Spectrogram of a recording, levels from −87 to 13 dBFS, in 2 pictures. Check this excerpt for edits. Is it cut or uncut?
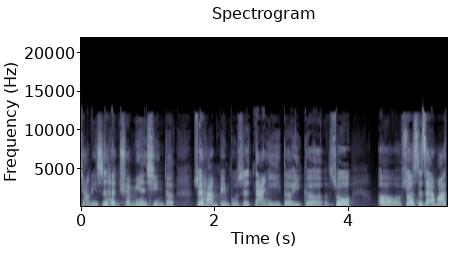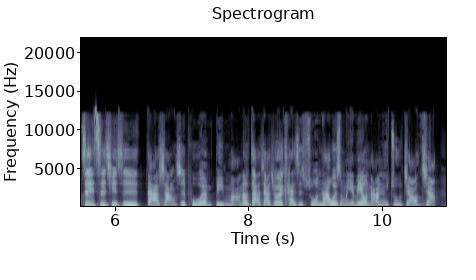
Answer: uncut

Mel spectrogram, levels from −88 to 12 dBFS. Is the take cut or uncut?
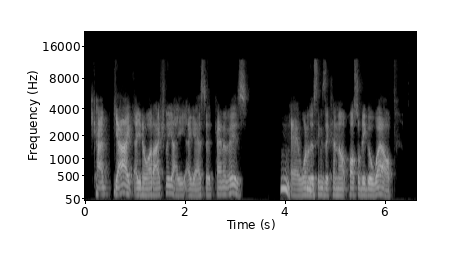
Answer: cut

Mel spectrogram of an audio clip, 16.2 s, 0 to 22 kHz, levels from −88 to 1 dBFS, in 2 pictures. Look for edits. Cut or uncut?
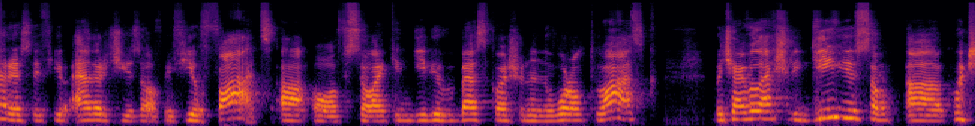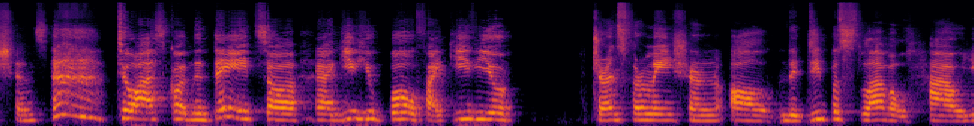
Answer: cut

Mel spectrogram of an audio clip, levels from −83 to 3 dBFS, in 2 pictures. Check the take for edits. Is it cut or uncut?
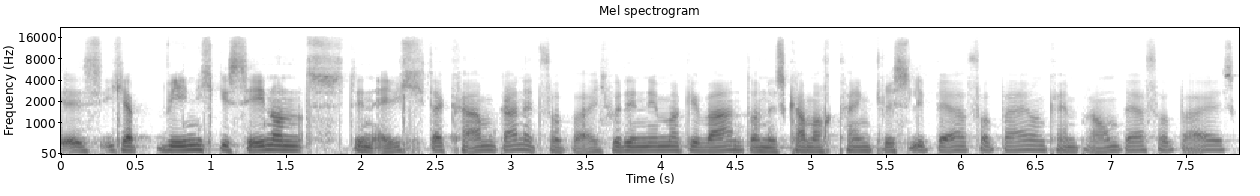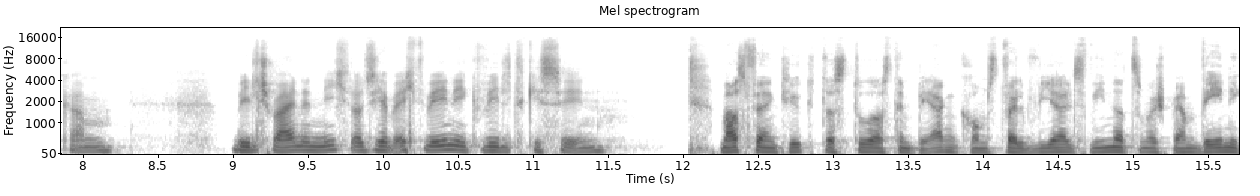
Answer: uncut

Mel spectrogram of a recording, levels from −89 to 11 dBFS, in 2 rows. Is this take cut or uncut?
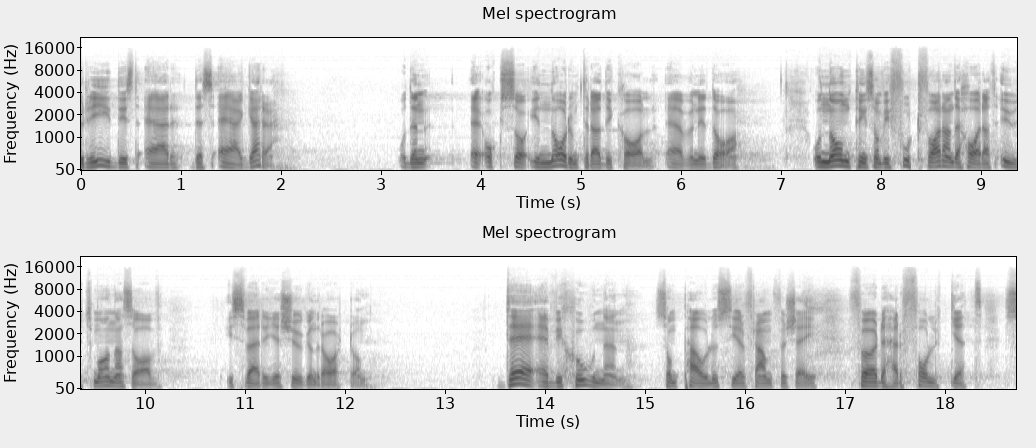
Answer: cut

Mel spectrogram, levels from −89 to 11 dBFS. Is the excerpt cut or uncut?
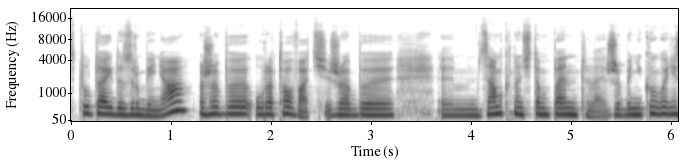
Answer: uncut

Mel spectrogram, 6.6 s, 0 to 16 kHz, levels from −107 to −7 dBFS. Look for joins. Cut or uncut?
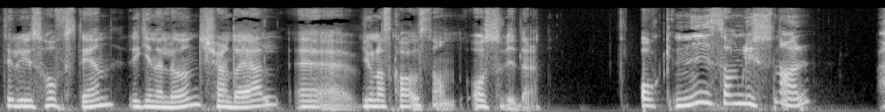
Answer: cut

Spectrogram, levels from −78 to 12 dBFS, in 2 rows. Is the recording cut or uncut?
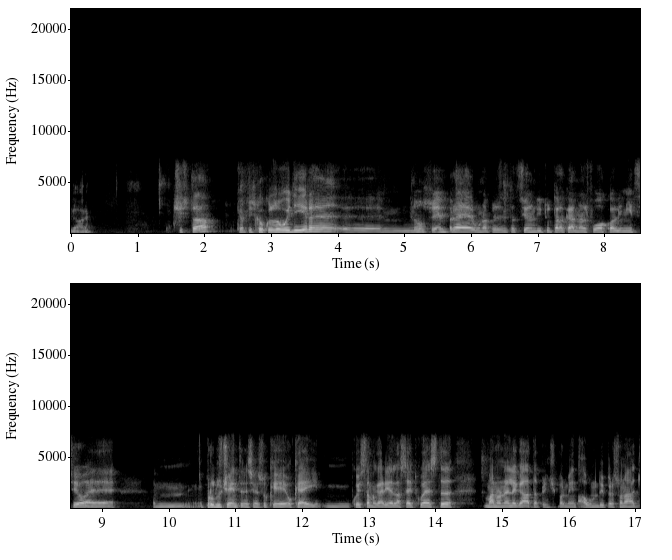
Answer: cut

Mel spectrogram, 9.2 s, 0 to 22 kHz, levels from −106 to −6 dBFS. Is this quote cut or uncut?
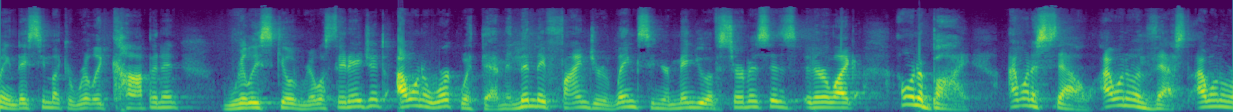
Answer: uncut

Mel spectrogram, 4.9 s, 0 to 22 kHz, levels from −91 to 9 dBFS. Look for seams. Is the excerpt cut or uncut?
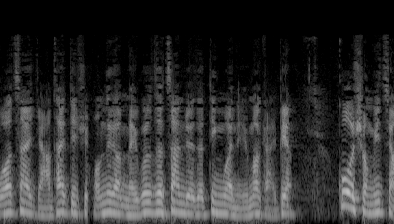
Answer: cut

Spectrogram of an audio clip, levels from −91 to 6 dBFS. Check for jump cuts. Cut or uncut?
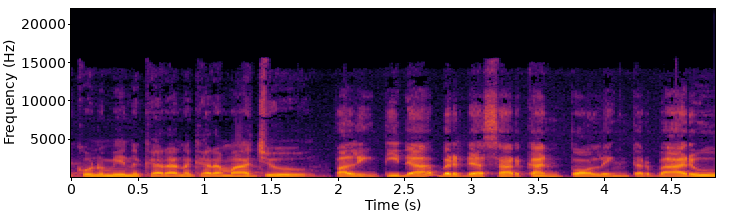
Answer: cut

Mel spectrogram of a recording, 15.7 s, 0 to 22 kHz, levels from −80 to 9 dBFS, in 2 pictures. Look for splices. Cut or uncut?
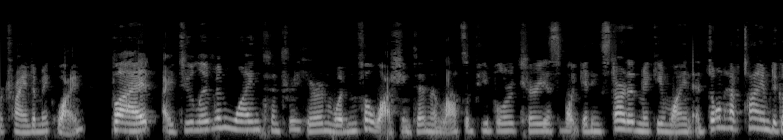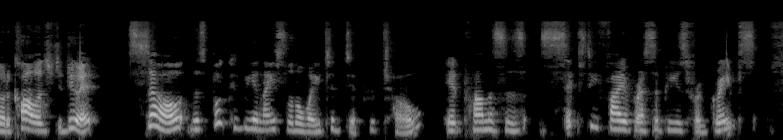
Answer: uncut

